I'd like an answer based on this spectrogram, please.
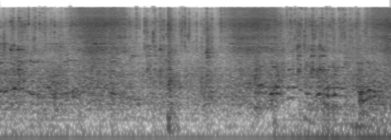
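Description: Tea pouch packing machine running: a hissing rush comes about every two seconds with each packing cycle, three times here, over a steady low hum and light mechanical clicking.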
